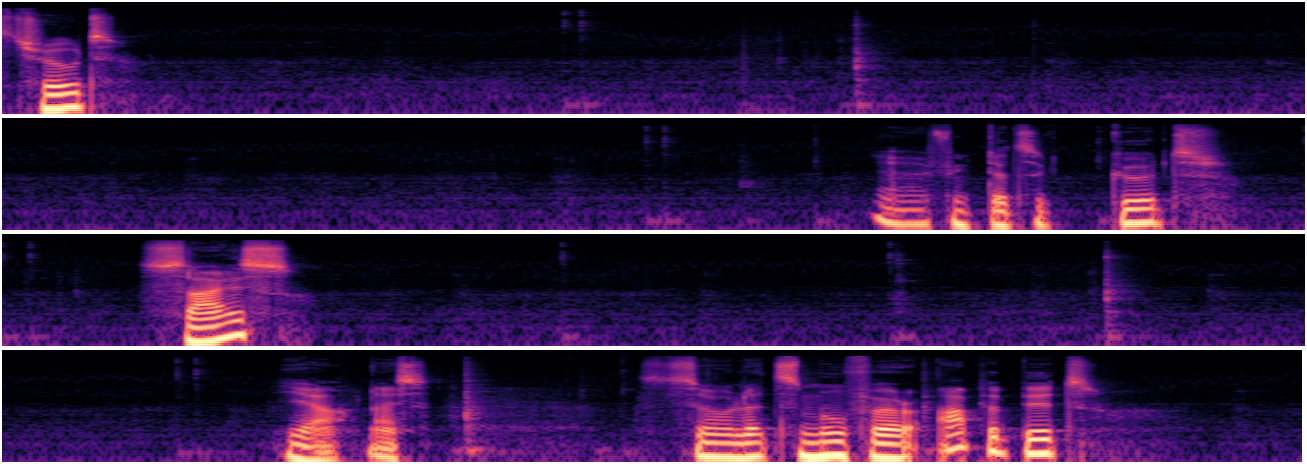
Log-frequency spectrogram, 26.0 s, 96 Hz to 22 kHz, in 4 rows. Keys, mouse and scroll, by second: 4.2 r, 10.2-10.5 scroll down 4, 10.5-13.2 middle drag, 13.2 click, 14.8-15.5 scroll up 2, 16.0 click, 18.5 r, 20.9-21.8 scroll down 1, 21.8 Tab, 22.6-24.7 shift+middle drag, 24.7 click.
